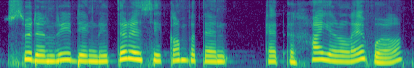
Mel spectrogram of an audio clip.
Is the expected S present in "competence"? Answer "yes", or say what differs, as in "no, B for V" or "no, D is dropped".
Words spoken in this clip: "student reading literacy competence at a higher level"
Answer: no, S is dropped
